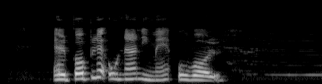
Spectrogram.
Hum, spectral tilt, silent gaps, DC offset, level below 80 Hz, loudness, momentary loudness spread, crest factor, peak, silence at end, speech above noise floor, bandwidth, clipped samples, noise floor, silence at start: none; -6.5 dB/octave; none; under 0.1%; -78 dBFS; -22 LUFS; 10 LU; 18 dB; -4 dBFS; 0.05 s; 35 dB; 10.5 kHz; under 0.1%; -56 dBFS; 0.55 s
